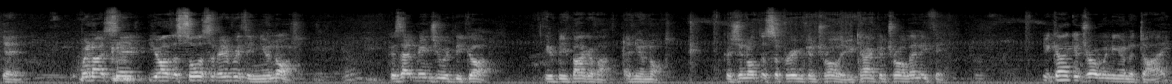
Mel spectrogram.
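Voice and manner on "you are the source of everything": quick, assertive delivery, pitch falling on "source". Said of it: "I'm clarifying for you".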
